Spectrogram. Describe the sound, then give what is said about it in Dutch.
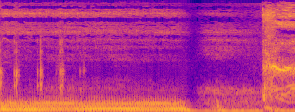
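A man snores gently at night. A soft, low rumbling snore holds steady, falls briefly quiet, then a new breathy snore begins. “grappig is dat het is wel een soort lieflijke snurk of zo. Ja. Het is niet een hele agressieve.”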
